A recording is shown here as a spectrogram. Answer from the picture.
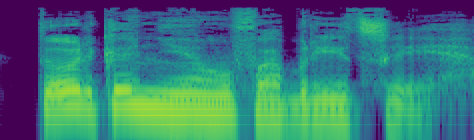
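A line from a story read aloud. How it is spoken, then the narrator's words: Sighing. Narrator (Russian): вздохнул Кориолан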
